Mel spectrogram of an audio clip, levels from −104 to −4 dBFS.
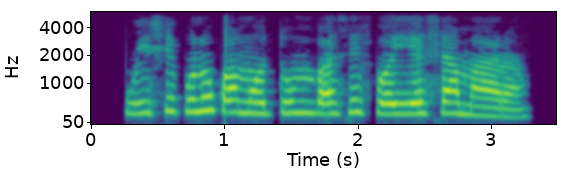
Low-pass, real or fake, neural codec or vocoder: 5.4 kHz; real; none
